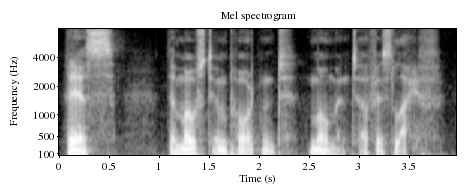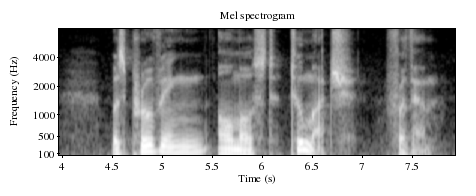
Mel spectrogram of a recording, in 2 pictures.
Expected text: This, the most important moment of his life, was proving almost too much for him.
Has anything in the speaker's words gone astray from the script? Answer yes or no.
yes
